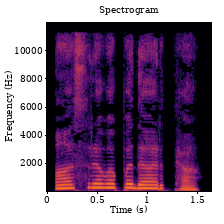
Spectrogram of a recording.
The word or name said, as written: ಆಸ್ರವಪದಾರ್ಥ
